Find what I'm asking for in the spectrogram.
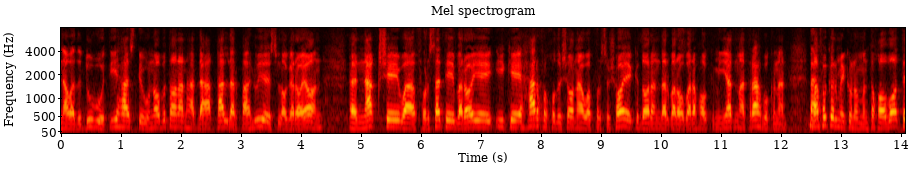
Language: Persian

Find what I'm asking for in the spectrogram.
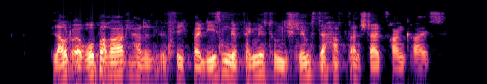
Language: German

